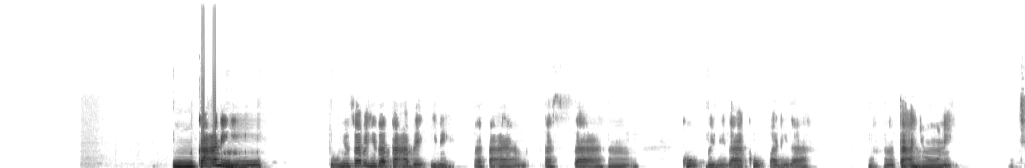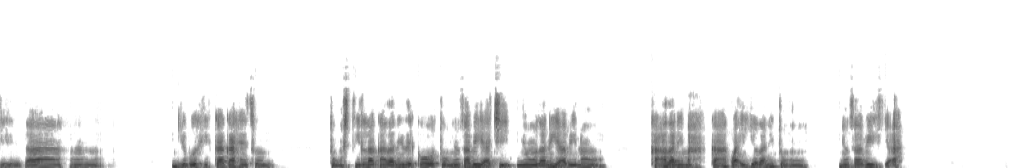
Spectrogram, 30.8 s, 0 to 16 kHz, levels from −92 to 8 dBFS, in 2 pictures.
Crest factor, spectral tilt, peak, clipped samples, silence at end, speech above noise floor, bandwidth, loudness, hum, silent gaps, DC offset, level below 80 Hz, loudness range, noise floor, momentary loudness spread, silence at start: 20 dB; -6.5 dB/octave; 0 dBFS; under 0.1%; 1.85 s; over 71 dB; 7.4 kHz; -19 LUFS; none; none; under 0.1%; -66 dBFS; 13 LU; under -90 dBFS; 17 LU; 2.6 s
